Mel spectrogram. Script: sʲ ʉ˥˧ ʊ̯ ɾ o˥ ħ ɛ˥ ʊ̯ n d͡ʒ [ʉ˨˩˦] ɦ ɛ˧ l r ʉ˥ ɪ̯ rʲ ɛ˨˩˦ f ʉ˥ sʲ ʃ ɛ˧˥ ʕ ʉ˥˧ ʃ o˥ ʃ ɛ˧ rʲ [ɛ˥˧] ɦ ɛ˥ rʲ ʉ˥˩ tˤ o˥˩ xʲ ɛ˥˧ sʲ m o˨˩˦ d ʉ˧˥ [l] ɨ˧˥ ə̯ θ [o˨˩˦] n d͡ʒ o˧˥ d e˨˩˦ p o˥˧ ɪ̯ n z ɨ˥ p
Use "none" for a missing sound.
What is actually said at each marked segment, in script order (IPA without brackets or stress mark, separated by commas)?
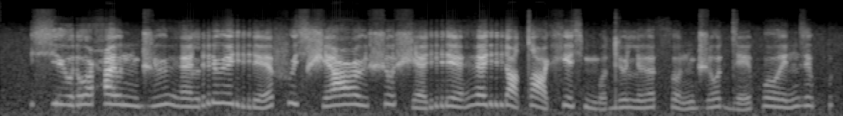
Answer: ʉ˧˥, ɛ˥˧, l, o˥˩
